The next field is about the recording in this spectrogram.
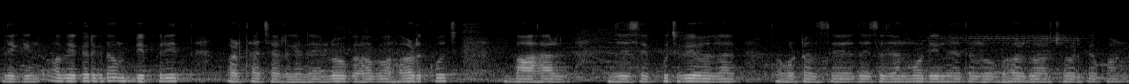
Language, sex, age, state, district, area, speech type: Maithili, male, 30-45, Bihar, Sitamarhi, rural, spontaneous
